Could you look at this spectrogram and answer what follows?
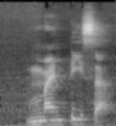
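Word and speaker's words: mantissa: और जो f है इसको कहते हैं f इज कॉल्ड मंटीसा, है ना, मोनालिसा नहीं, मंटीसा इसका नाम है, ध्यान रखिएगा, इधर उधर मत सोचना।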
